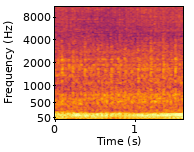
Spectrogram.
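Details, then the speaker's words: 2JZ-GTE turbo six in a Mercedes SL500 swap, idling; lumpy stumbling idle. A noid light shows no injector signal to cylinders 1 and 2, the computer is blamed, and crankcase pressure blew the front engine seal. Misfire from faulty ECU. "we're not getting that on the first two no signal to fire so I plug it into one and two nothing no signal to fire that's our problem right there"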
